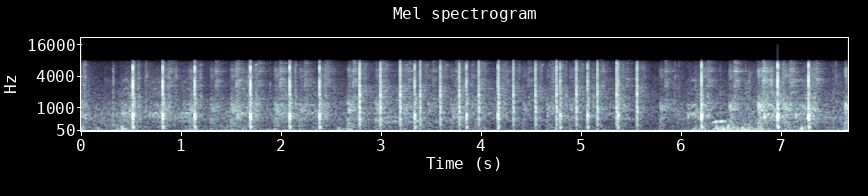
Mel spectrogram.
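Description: Airsoft guns firing in a skirmish: a string of sharp, irregular cracks, a few a second.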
